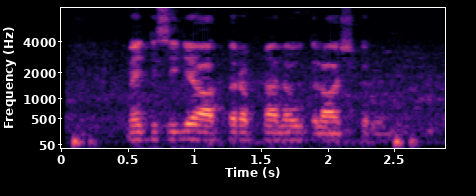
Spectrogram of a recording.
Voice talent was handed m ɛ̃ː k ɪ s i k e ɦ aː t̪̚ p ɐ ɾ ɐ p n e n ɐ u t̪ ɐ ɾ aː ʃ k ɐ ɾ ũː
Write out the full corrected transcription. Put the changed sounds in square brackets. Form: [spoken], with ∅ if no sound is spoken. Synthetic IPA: m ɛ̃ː k ɪ s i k e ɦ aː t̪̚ p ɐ ɾ ɐ p n [a] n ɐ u t̪ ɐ [l] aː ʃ k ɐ ɾ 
